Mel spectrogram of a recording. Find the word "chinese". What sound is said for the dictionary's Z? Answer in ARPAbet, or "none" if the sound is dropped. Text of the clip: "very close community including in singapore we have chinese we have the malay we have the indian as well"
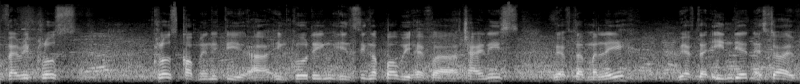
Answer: S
